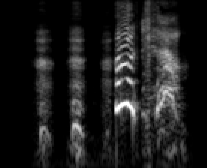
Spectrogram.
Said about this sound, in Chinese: 最后还打了一个喷嚏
